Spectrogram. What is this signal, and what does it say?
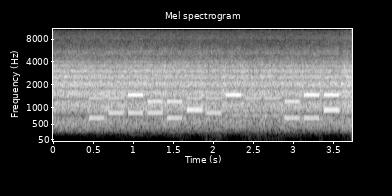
DTMF, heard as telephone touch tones, dialled by machine, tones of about 190 ms, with radio hiss and a squelch burst at the end. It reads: 289710865513#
